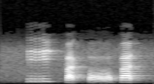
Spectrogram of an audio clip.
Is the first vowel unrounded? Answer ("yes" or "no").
yes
